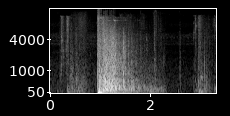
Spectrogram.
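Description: A gun fires a single loud blast that rumbles away.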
